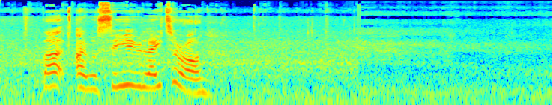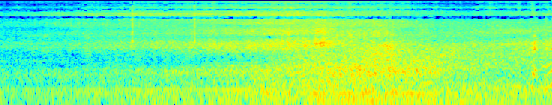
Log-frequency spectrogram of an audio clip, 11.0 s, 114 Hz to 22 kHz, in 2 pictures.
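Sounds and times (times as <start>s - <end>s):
road traffic: 0.0s - 11.0s
wind rumbling on microphone: 2.4s - 11.0s.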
